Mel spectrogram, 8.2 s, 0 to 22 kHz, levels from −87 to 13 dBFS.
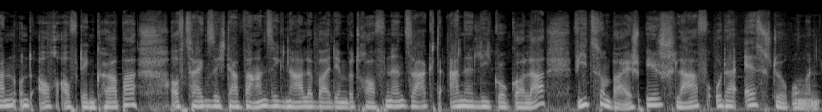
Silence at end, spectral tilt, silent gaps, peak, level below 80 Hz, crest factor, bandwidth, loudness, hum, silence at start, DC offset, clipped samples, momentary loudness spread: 0 s; -5.5 dB/octave; none; -14 dBFS; -42 dBFS; 10 dB; 16 kHz; -24 LUFS; none; 0 s; under 0.1%; under 0.1%; 3 LU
